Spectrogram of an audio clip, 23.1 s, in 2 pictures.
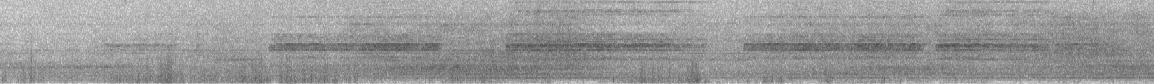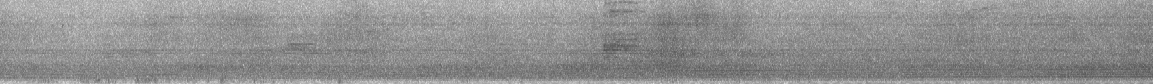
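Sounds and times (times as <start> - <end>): freight train wagons rolling: 0.0 - 23.0
high ringing tone: 1.0 - 11.1.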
